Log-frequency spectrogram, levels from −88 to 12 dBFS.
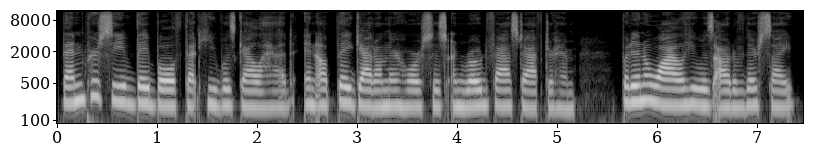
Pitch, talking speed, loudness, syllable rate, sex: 195 Hz, 240 wpm, -17 LUFS, 5.5 syllables/s, female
